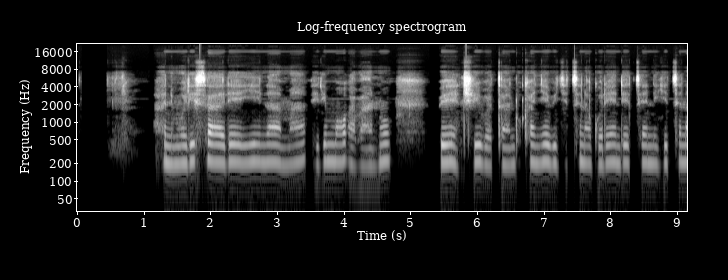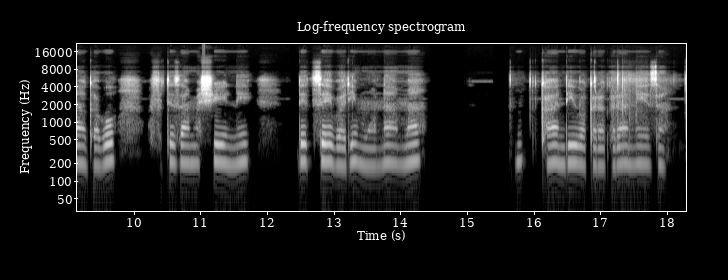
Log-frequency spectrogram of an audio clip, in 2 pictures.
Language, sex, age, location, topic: Kinyarwanda, female, 25-35, Musanze, government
